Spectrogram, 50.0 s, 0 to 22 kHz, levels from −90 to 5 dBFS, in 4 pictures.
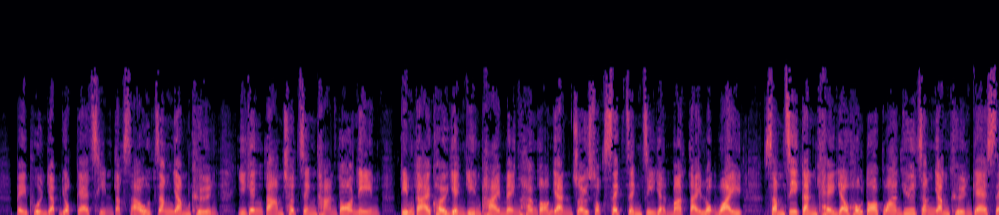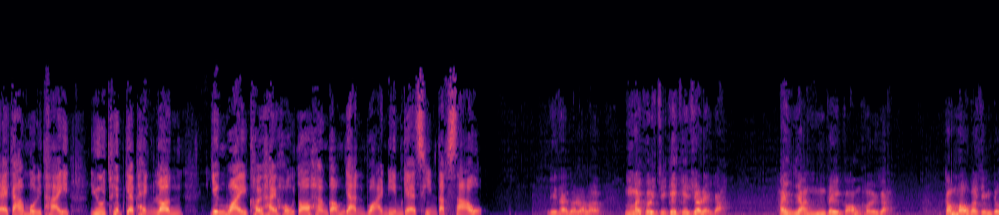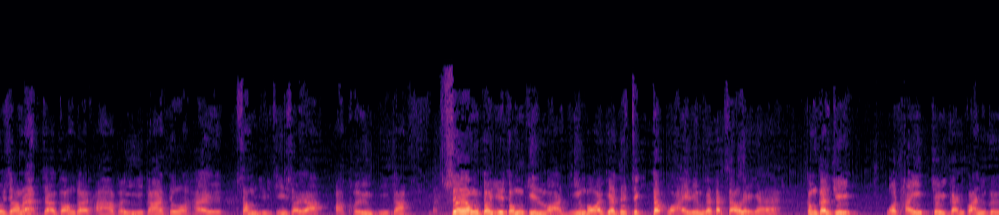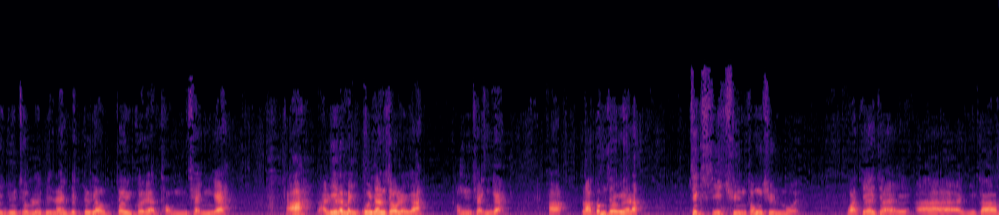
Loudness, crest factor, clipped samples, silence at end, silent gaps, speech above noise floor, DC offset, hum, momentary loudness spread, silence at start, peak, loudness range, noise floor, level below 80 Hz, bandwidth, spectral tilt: -26 LUFS; 20 dB; under 0.1%; 0 s; none; 41 dB; under 0.1%; none; 10 LU; 0.2 s; -6 dBFS; 6 LU; -66 dBFS; -62 dBFS; 14 kHz; -5 dB/octave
